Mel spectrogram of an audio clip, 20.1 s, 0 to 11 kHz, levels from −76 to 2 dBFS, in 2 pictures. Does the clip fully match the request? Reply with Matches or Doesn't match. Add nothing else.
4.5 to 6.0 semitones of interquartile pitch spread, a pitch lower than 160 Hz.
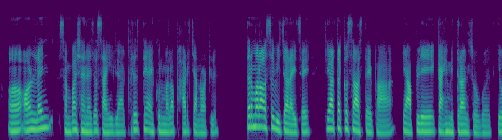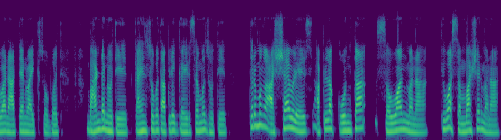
Doesn't match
